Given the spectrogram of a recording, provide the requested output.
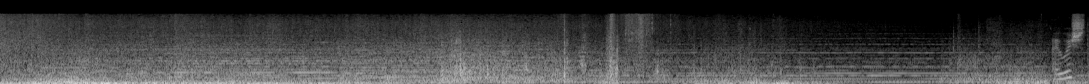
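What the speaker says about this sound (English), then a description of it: "The thunder sounded much too close and full of angry power." Steady heavy rain with deep rumbling thunder rolls through a stormy scene in What Remains of Edith Finch, a continuous dense wash of sound.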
